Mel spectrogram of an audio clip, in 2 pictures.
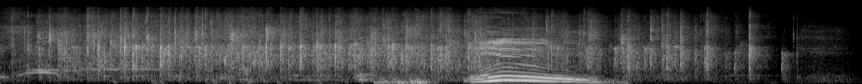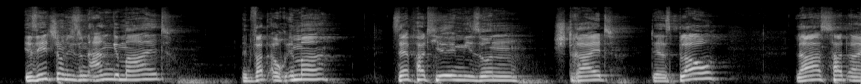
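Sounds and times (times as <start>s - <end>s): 
audience applause: 0.0s - 8.0s
short rising vocal hum: 3.5s - 6.3s
speech: 4.8s - 6.0s, 8.9s - 12.0s, 12.6s - 15.9s, 16.6s - 17.2s.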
